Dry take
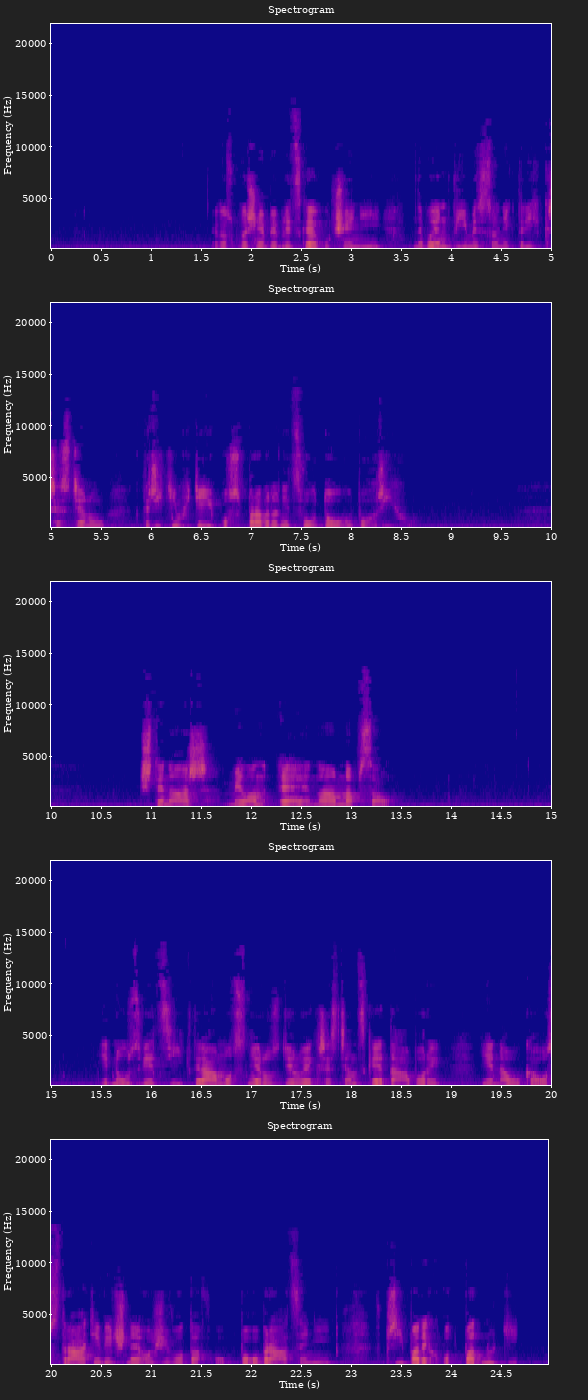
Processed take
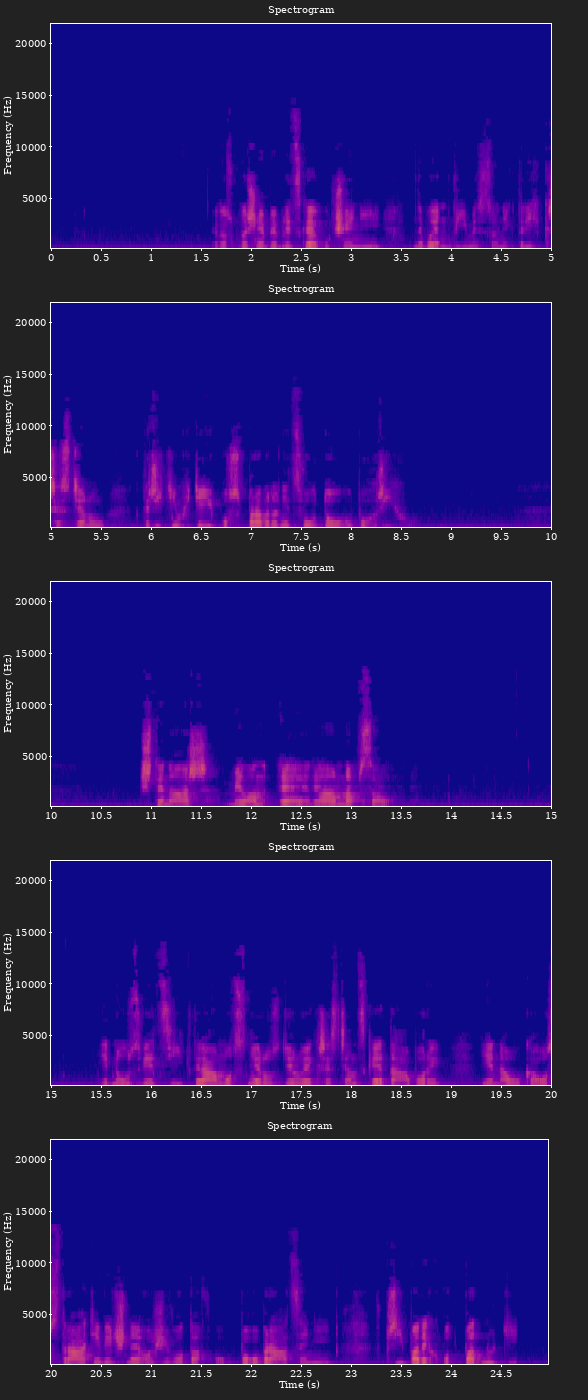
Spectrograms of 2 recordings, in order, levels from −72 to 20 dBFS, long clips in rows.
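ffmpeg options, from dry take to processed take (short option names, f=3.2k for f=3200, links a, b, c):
-filter_complex "[0:a]asettb=1/sr,asplit=3[a][b][c];[a]atrim=end=3.864[d];[b]atrim=start=3.86:end=4.61,asetpts=PTS-STARTPTS,afade=t=in:d=0.004:c=qsin,afade=t=out:st=0.746:d=0.004:c=qsin,acompressor=threshold=-36dB:ratio=5:attack=3.2:release=140:knee=1:detection=peak[e];[c]atrim=start=4.606[f];[d][e]acrossfade=d=0.004:c1=hsin:c2=qsin[g];[g][f]acrossfade=d=0.004:c1=qsin:c2=hsin,asplit=2[h][i];[i]afade=t=in:st=12.06:d=0.01,afade=t=out:st=12.7:d=0.01,aecho=0:1:320|640|960|1280:0.298538|0.119415|0.0477661|0.0191064[j];[h][j]amix=inputs=2:normalize=0"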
